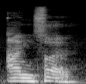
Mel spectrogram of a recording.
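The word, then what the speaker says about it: answer: अगला है दोस्तों आंसर। यानी कि दोस्तों यहां बीच में डब्ल्यू आ गया है और डब्ल्यू के तुरंत पहले एस आ गया है तो यानी कि दोस्तों डब्ल्यू के तुरंत पहले अगर जो एस आ जाता है तो डब्ल्यू हो जाता है साइलेंट। तो यहां पर दोस्तों डब्ल्यू साइलेंट हो जाएगा। तो इसको पढ़ेंगे दोस्तों आंसर।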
